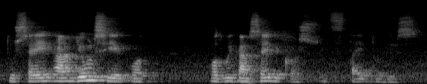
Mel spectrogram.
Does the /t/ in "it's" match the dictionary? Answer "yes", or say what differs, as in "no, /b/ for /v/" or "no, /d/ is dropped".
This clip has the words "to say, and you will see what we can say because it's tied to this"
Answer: yes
